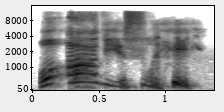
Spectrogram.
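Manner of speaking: dry retort. Retold or imitated. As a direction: state the obvious, slowly and dry. Jason's dry reply.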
